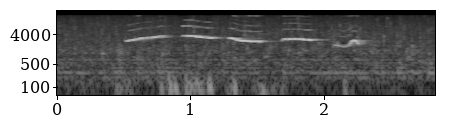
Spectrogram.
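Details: Oriental magpie-robin with a shrill, loud song: an arching whistled phrase followed by several sliding whistles and a final buzzy rising note, over sounds of falling rain and running water.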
